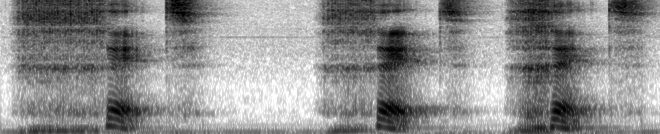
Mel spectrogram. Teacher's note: not hey right it is not hey so it's not H I'm not just pushing air through I am sort of scratching my throat a little bit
